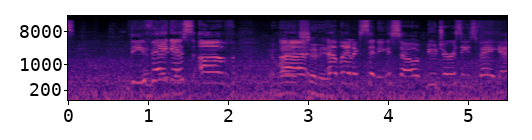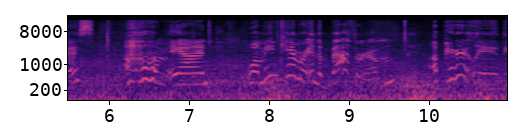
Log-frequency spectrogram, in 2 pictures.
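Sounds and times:
engine and road drone inside a moving car: 0:00.0 - 0:10.9
speech: 0:00.8 - 0:10.9.

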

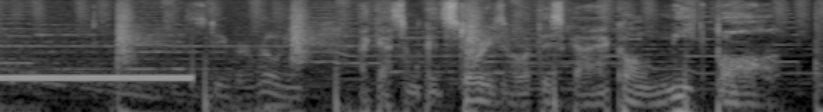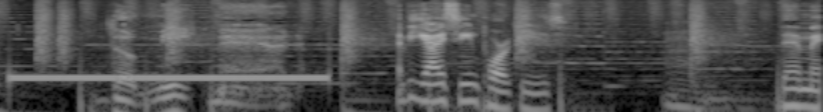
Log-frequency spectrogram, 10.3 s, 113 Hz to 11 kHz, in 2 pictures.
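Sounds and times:
long steady phone line ringback tone: 0:00.0 - 0:01.3, 0:05.2 - 0:07.2
speech: 0:02.5 - 0:10.2.

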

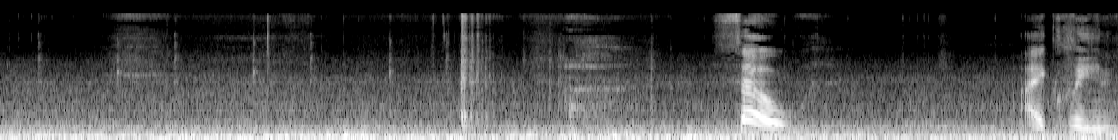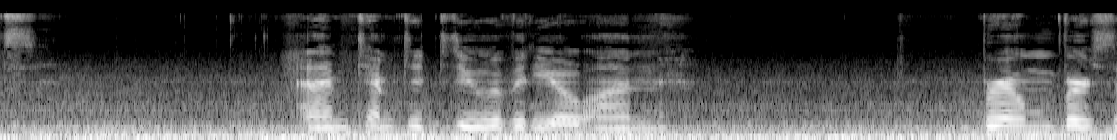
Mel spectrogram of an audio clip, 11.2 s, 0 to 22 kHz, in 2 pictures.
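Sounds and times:
car cruising on a freeway with road rumble and tire roar: 0:00.0 - 0:11.1
speech: 0:03.7 - 0:04.1, 0:05.1 - 0:05.8, 0:07.1 - 0:09.1, 0:10.5 - 0:11.1.

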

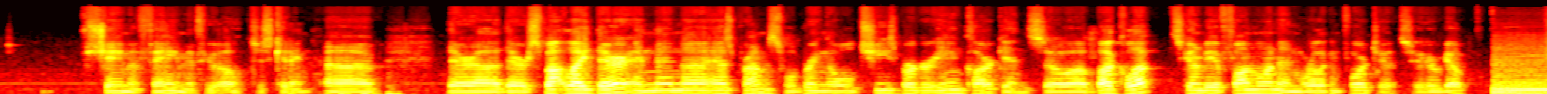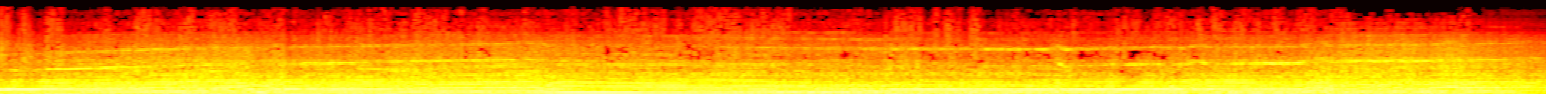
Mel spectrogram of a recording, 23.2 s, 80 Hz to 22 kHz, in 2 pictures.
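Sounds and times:
speech: 0:00.7 - 0:11.1
race car engines roaring and revving at a race: 0:11.2 - 0:23.1.

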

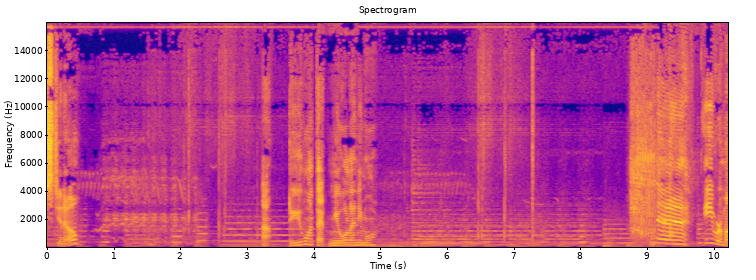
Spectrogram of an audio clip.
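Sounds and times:
speech: 0:00.0 - 0:01.0, 0:03.2 - 0:05.1, 0:09.9 - 0:10.1
horse neighing: 0:00.6 - 0:02.4, 0:08.7 - 0:09.4
horse hooves clopping: 0:00.6 - 0:03.4, 0:05.3 - 0:07.5.

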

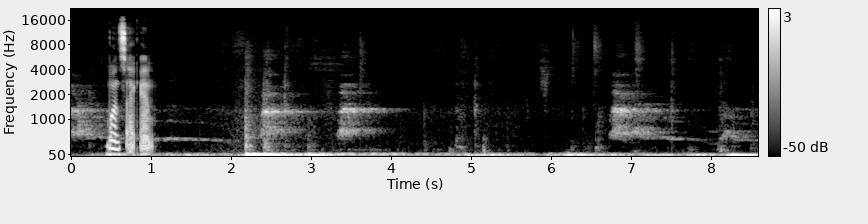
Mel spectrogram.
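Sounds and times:
dog barking: 0:00.0 - 0:00.4, 0:02.3 - 0:04.2, 0:06.7 - 0:08.5
speech: 0:00.4 - 0:01.1.

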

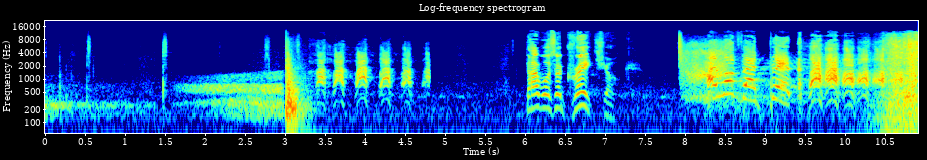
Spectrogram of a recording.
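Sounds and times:
head slamming into a door: 0:03.0 - 0:03.4
laughter: 0:03.4 - 0:04.9, 0:09.3 - 0:10.9
speech: 0:06.1 - 0:07.2, 0:08.4 - 0:09.4, 0:10.1 - 0:10.9.

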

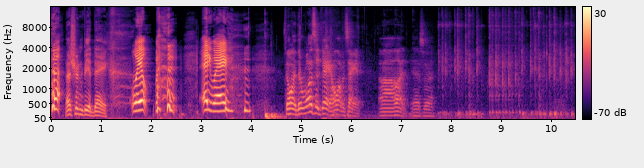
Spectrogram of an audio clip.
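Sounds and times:
speech: 0:00.3 - 0:04.1, 0:04.7 - 0:07.8
typing clicks on a computer keyboard: 0:07.7 - 0:10.4.

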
